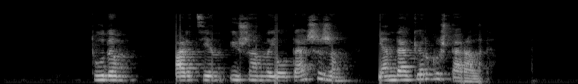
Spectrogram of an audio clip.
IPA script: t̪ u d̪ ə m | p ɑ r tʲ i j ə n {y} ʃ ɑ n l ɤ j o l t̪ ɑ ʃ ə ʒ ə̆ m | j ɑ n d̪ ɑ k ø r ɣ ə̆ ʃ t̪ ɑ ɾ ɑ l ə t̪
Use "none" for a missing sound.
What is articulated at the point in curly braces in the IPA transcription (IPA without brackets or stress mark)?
y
